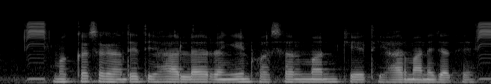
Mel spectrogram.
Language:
Chhattisgarhi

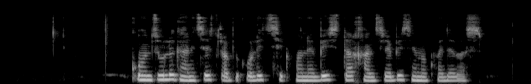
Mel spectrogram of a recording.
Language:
Georgian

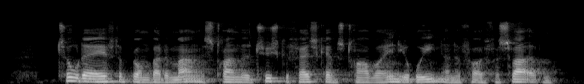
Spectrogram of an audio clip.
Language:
Danish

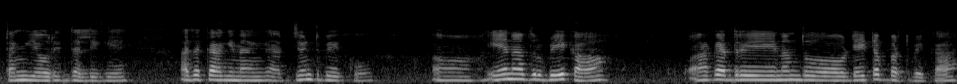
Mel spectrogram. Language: Kannada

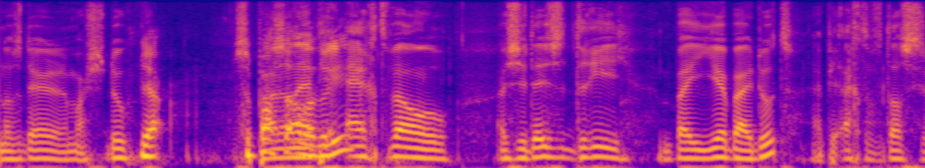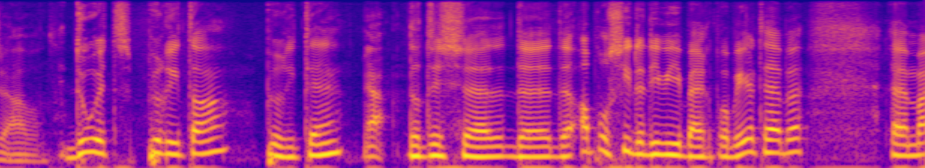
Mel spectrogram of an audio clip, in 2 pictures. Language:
Dutch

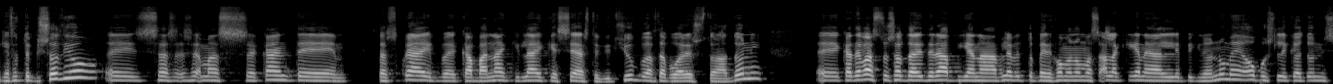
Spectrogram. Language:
Greek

